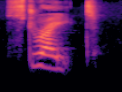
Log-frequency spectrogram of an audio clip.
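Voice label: "straight", British English; PictureDictionary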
